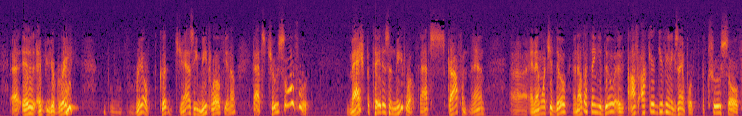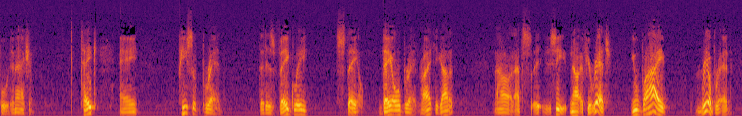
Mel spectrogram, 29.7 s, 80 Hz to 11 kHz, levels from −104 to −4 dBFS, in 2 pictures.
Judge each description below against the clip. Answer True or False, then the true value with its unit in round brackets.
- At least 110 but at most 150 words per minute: True (140 wpm)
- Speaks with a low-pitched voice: True (110 Hz)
